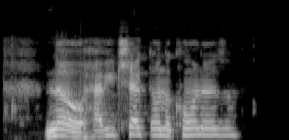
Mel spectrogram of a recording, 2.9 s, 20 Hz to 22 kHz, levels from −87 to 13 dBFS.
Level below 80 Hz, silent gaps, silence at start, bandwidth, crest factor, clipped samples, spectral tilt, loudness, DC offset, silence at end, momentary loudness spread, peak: -56 dBFS; none; 0.05 s; 7.4 kHz; 16 dB; under 0.1%; -5 dB/octave; -15 LUFS; under 0.1%; 0.5 s; 15 LU; -2 dBFS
